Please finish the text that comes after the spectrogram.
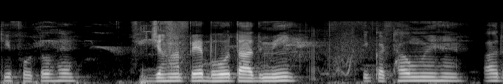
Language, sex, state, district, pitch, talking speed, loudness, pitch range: Hindi, male, Chandigarh, Chandigarh, 165 Hz, 130 wpm, -18 LUFS, 160-170 Hz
